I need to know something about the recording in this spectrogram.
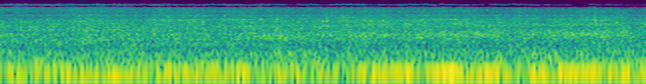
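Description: Steady hiss of water running down a tiled stepped fountain.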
